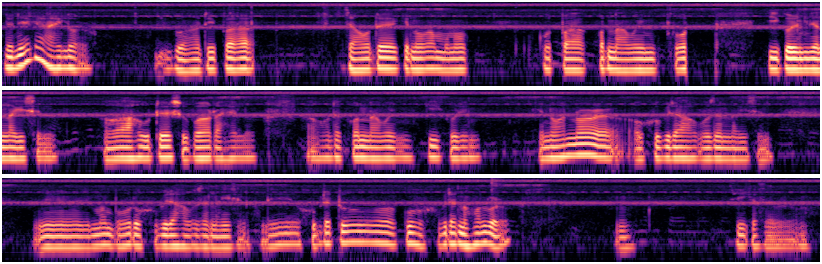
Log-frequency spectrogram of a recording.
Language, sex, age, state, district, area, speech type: Assamese, male, 45-60, Assam, Tinsukia, rural, spontaneous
